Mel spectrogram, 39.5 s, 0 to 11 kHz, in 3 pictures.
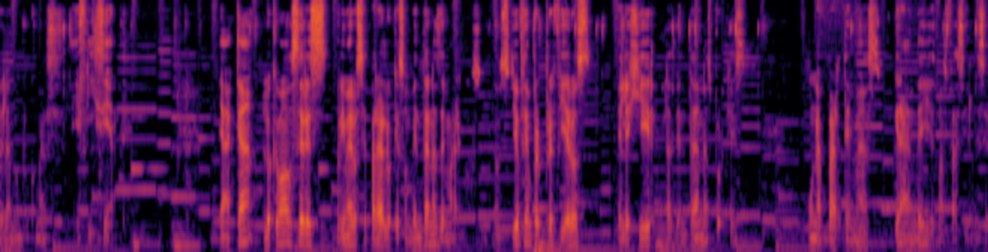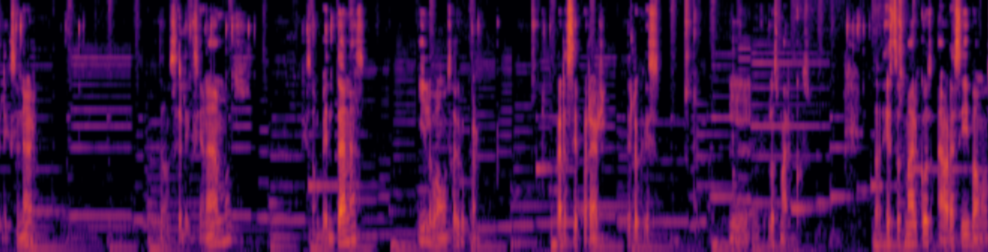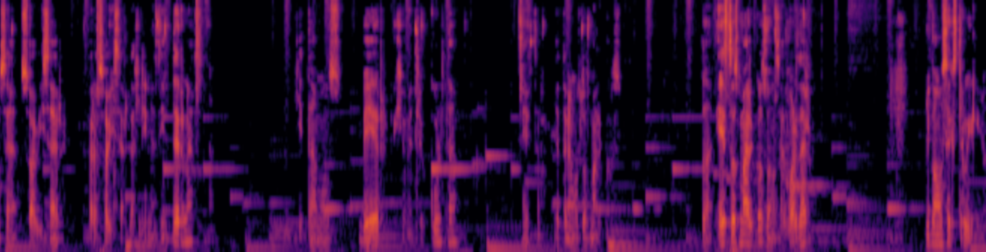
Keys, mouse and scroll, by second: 0.0 middle click, 0.7 click, 1.0 shift+middle click, 1.6 middle click, 2.0 shift+middle click, 2.6 middle click, 3.3 click, 4.0-4.6 scroll up 1, 4.9-6.2 scroll down 1, 6.5 click, 7.1 shift+click, 7.4 shift+click, 7.6 shift+click, 8.0 shift+click, 8.9 shift+click, 9.2 shift+click, 9.7 shift+click, 10.1 shift+click, 11.3 shift+click, 12.0 scroll down 2, 12.1 shift+middle click, 12.5 shift+click, 13.0 shift+click, 13.3 shift+click, 13.9 shift+click, 14.2 shift+click, 14.4 shift+click, 14.6 shift+middle click, 14.9 shift+click, 15.9 shift+click, 16.1 shift+click, 16.5 shift+click, 17.0 shift+click, 17.2 shift+click, 17.5 shift+click, 18.4 click, 19.4 click, 20.4 click, 22.3 space, 22.8 shift+click, 23.6-24.1 scroll up 2, 24.9 scroll up 1, 25.3 middle click, 26.4-27.4 drag, 27.6 shift+middle click, 28.4 click, 28.9 shift+middle click, 30.1 click, 31.8 middle click, 32.5 middle click, 33.3 shift+middle click, 34.0 middle click, 34.8 middle click, 35.2 shift+middle click, 35.6 middle click, 36.6 ctrl+s.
